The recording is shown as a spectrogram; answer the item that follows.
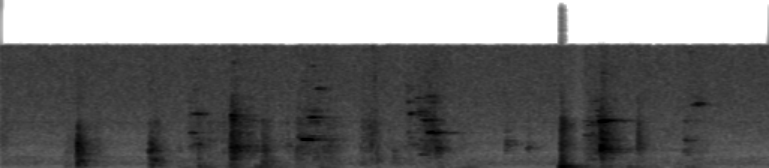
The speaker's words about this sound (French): On frappe à la porte.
